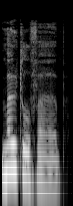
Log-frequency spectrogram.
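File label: "modal", British English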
